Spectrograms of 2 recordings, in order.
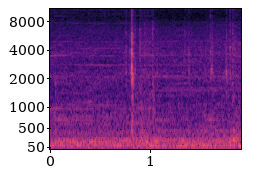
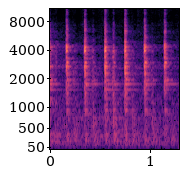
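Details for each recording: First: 2014 Mercedes-Benz SLK200 R172 test drive on unpaved road after retightening loose suspension bolts and nuts: only steady tyre and road rumble, no clunks or rattles; underbody noise over rough roads fixed. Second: Rear suspension link on a 2014 Mercedes-Benz SLK200 (R172) gives sharp metallic clicks, about five a second, when rocked with the rubber supports removed; rattles over rough roads, caused by loosened bolts and nuts.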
